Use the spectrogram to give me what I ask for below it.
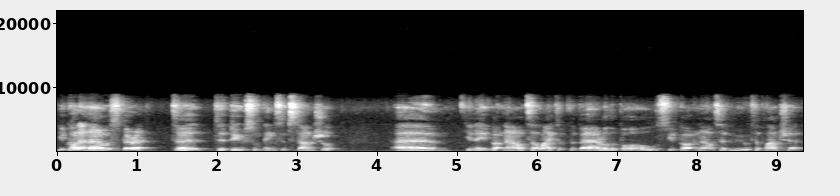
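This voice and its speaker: The voice has ordinary pitch variation, with noticeable background noise and audible room echo. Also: man, medium pitch for a man. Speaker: paranormal investigator. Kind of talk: live investigation commentary. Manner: fast; hesitant with many fillers.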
